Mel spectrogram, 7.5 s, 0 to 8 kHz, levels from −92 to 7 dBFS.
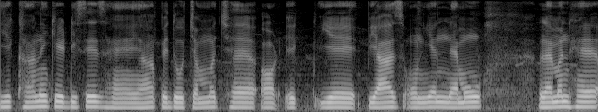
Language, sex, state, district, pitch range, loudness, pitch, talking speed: Hindi, male, Bihar, Purnia, 130-140 Hz, -21 LUFS, 130 Hz, 145 wpm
